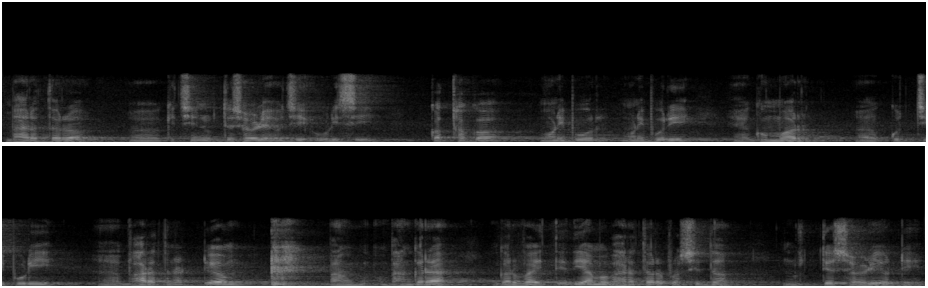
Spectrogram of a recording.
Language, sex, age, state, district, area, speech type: Odia, male, 18-30, Odisha, Khordha, rural, spontaneous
